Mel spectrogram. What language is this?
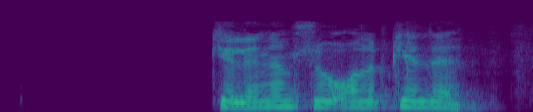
Uzbek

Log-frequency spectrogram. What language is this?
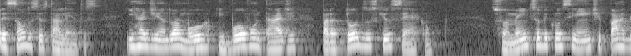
Portuguese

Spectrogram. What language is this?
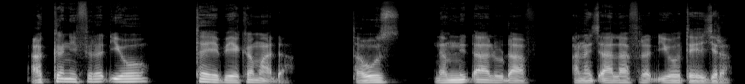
Oromo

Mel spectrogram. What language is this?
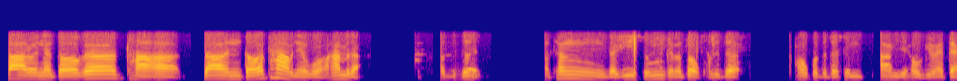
Manipuri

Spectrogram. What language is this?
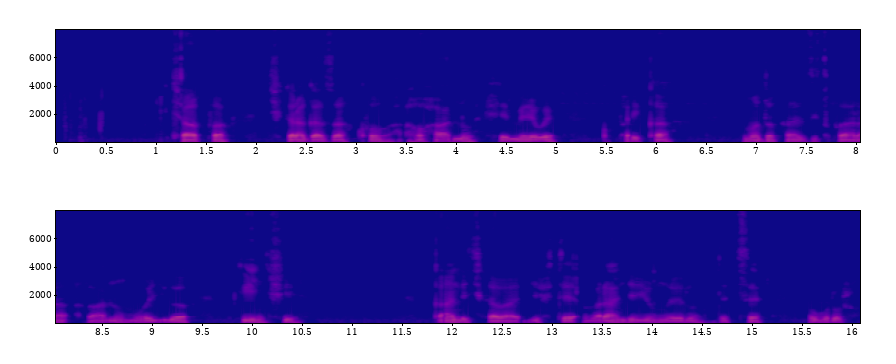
Kinyarwanda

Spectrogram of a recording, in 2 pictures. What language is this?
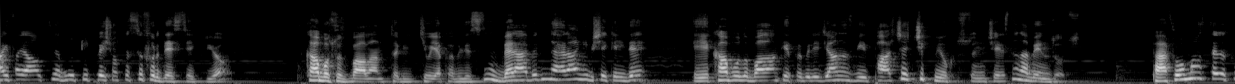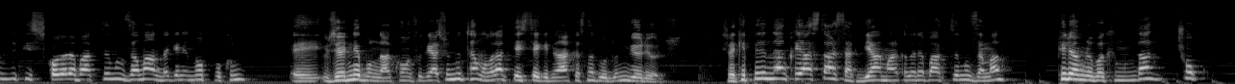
Turkish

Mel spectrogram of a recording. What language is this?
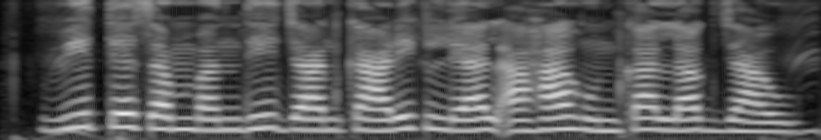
Maithili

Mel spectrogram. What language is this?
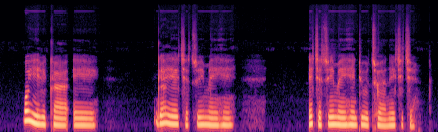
Igbo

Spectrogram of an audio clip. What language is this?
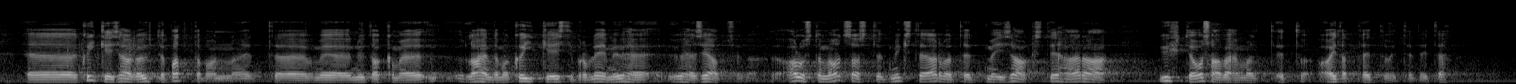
Estonian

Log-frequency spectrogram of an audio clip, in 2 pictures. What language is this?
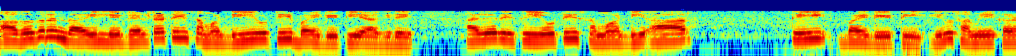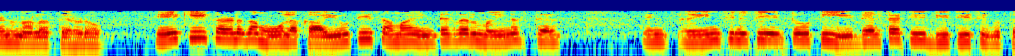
Kannada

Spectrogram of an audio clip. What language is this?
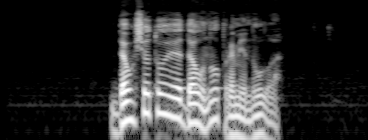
Belarusian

